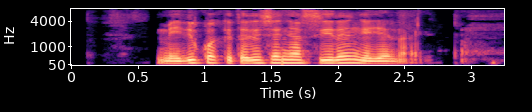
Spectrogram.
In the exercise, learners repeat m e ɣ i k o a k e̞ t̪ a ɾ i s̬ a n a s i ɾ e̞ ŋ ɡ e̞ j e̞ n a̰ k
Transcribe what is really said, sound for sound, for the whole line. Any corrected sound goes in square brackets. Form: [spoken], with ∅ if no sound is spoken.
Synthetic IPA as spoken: m e [ð] i k [u] a k e̞ t̪ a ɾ i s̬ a [ɲ] a s i ɾ e̞ ŋ ɡ e̞ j e̞ n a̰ k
